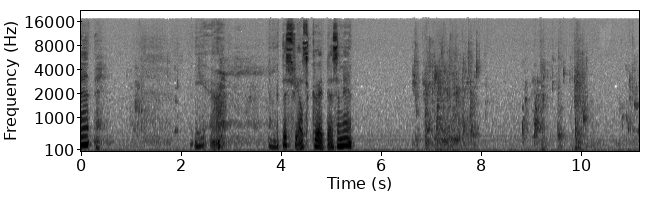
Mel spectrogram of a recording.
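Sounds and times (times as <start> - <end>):
speech: 4.0 - 5.6
water splashing and trickling as someone's back is washed: 6.6 - 8.1, 8.8 - 11.1.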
